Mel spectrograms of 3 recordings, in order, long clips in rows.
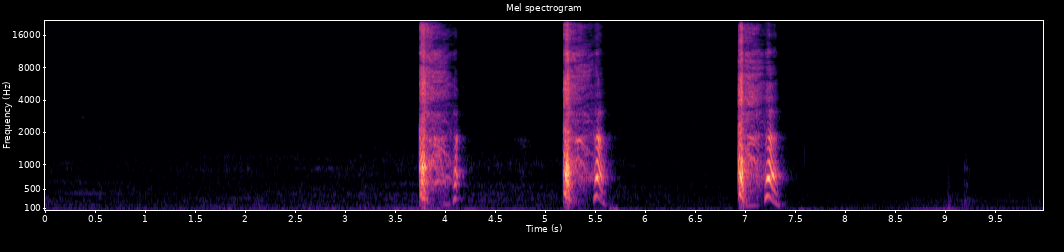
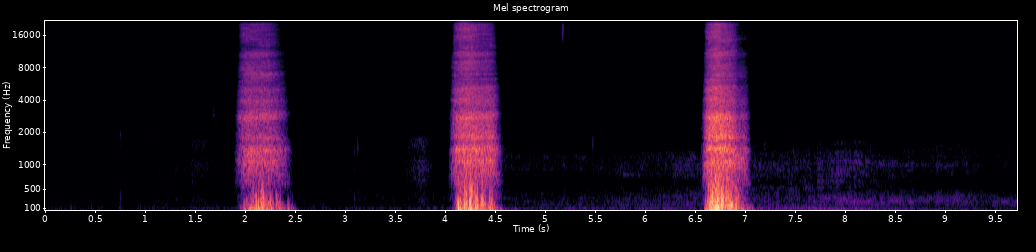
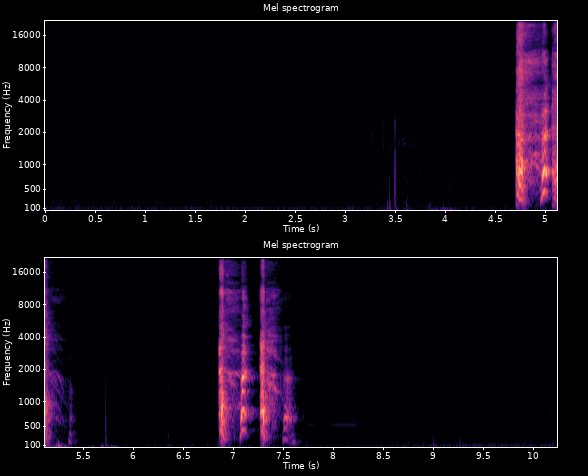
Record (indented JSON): {
  "three_cough_length": "10.0 s",
  "three_cough_amplitude": 30493,
  "three_cough_signal_mean_std_ratio": 0.2,
  "exhalation_length": "9.7 s",
  "exhalation_amplitude": 32768,
  "exhalation_signal_mean_std_ratio": 0.24,
  "cough_length": "10.2 s",
  "cough_amplitude": 21760,
  "cough_signal_mean_std_ratio": 0.18,
  "survey_phase": "alpha (2021-03-01 to 2021-08-12)",
  "age": "45-64",
  "gender": "Female",
  "wearing_mask": "No",
  "symptom_none": true,
  "smoker_status": "Never smoked",
  "respiratory_condition_asthma": false,
  "respiratory_condition_other": false,
  "recruitment_source": "REACT",
  "submission_delay": "2 days",
  "covid_test_result": "Negative",
  "covid_test_method": "RT-qPCR"
}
